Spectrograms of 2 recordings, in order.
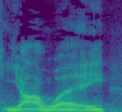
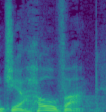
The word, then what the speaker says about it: Yahweh: And although scholars think that the pronunciation would probably be something like Yahweh or Yahweh, or even some scholars say Yehovah, the traditional pronunciation in English has long been Jehovah, Jehovah, and you've certainly heard that term before.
